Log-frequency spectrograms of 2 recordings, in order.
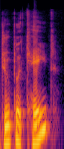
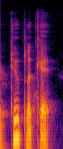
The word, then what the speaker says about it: duplicate: words like this one is it duplicate or duplicate both both pronunciations are correct let's take a closer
